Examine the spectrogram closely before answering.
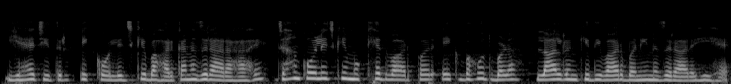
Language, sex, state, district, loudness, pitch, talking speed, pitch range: Hindi, female, Maharashtra, Nagpur, -28 LUFS, 220 Hz, 240 wpm, 205-235 Hz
